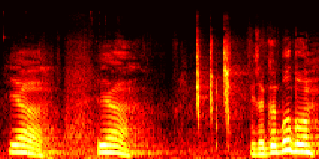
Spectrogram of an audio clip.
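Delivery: high sing-song dog talk. Real, not acted. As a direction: coo at the puppy. Talking sweetly to his dog.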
